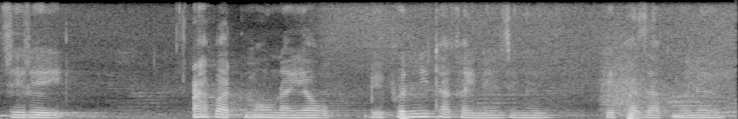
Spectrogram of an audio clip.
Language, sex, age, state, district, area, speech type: Bodo, female, 45-60, Assam, Kokrajhar, rural, spontaneous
